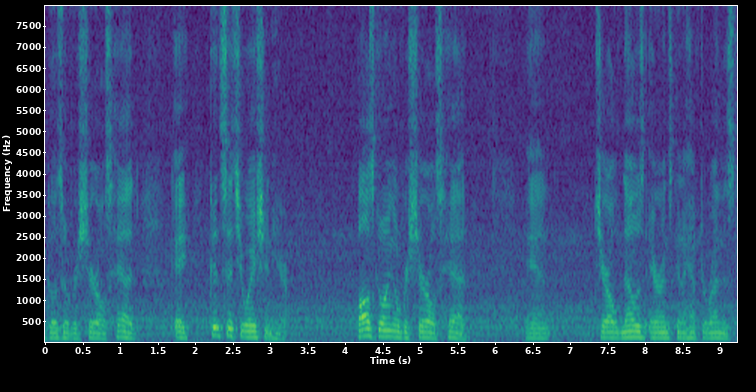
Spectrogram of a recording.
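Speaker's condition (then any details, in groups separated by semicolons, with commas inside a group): No condition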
